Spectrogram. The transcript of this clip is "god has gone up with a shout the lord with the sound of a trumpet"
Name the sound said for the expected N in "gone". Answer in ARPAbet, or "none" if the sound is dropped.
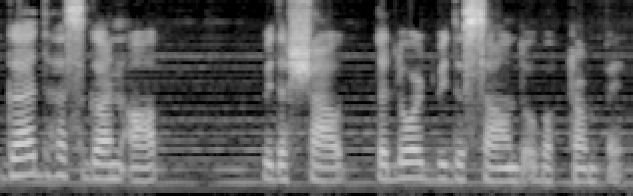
N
